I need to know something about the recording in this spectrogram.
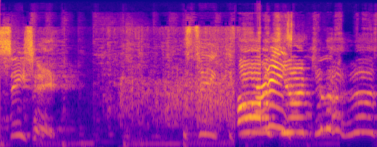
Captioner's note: audience applauds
